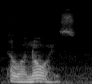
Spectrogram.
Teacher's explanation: I can say Illinois in an articulate way and still mispronounce it by including the S in my enunciation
